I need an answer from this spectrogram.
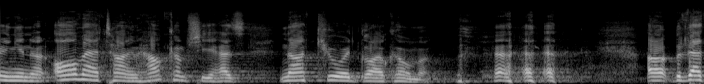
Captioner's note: chuckles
